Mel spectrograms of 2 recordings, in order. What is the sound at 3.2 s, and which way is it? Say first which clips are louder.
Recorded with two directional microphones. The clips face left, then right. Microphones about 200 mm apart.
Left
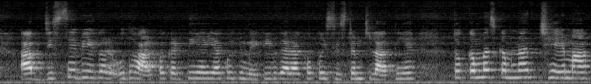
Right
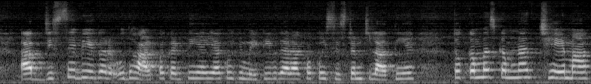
A woman's voice: right 2 dB; 20° right (ahead or behind).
